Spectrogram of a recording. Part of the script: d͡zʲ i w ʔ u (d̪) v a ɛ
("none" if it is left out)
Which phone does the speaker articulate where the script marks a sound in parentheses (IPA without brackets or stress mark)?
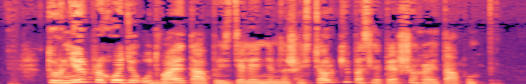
d̪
